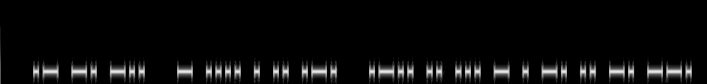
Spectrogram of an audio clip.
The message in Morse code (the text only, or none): AND THEIR LISTENING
